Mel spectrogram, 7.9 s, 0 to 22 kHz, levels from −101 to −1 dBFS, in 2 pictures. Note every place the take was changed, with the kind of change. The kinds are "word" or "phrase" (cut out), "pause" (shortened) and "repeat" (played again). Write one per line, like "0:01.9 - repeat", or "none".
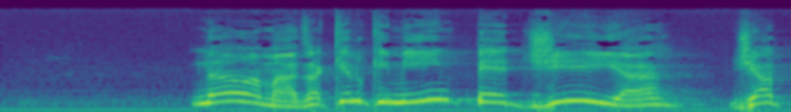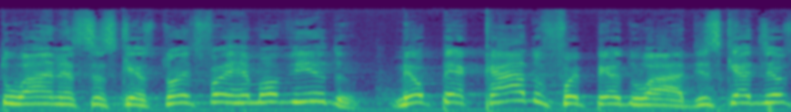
0:03.6 - pause
0:05.8 - pause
